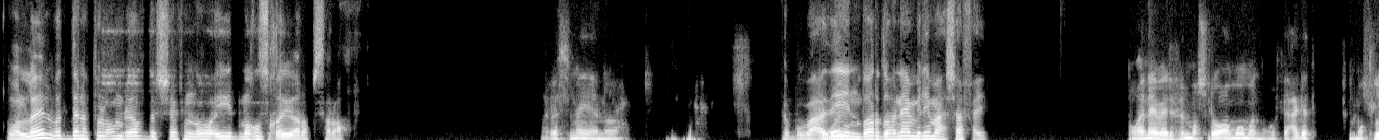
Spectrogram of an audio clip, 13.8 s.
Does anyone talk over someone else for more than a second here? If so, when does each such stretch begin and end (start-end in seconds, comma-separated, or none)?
none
